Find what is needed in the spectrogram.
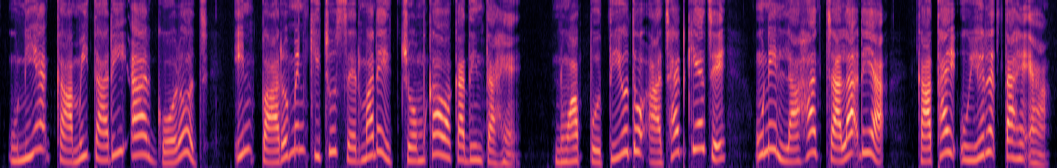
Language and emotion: Santali, surprised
